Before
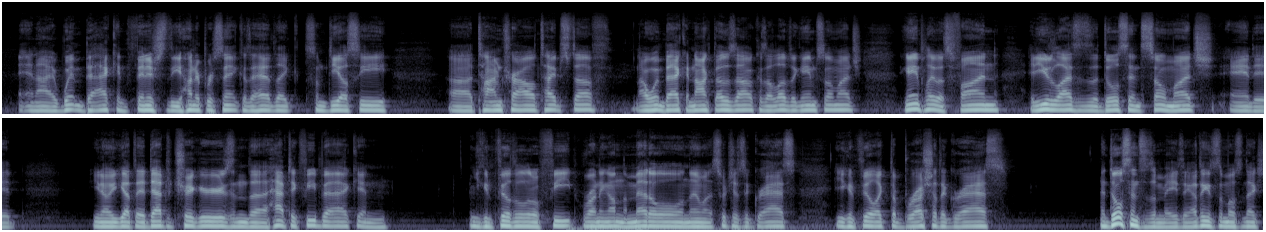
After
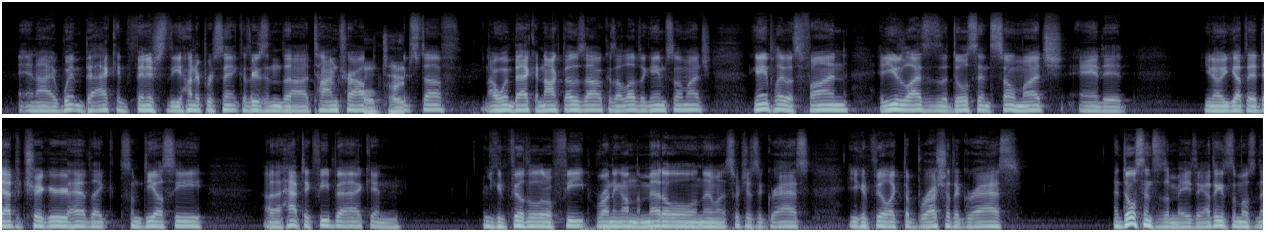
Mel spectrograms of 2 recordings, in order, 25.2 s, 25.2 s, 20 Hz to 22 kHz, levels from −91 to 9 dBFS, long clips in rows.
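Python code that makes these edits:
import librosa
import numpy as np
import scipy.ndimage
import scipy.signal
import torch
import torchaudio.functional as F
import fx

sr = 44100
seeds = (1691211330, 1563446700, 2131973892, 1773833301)

y = fx.edit(x, sr, fx.swap(start_s=2.5, length_s=2.03, other_s=14.78, other_length_s=0.39),
    fx.speed_span(start_s=5.26, length_s=0.27, speed=0.67), tone=tone)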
